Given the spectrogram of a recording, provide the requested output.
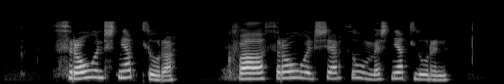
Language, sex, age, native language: Icelandic, female, 18-19, Icelandic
